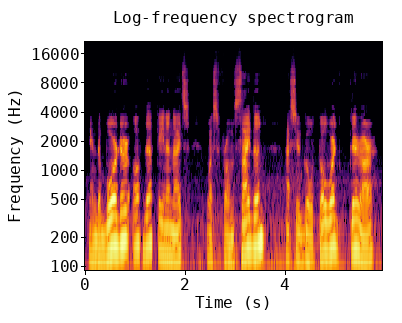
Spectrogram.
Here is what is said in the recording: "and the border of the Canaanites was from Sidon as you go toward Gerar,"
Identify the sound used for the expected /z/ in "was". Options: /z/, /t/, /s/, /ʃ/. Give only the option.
/s/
